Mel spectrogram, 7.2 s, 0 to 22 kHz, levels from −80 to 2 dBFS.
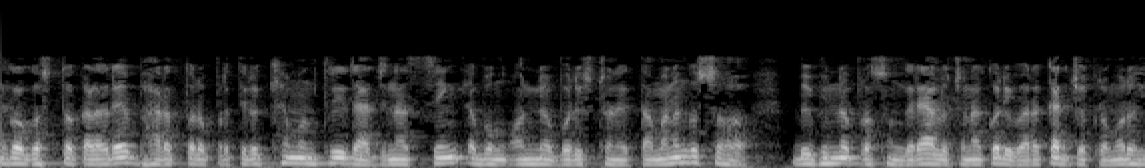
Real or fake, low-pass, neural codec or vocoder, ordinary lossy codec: real; 5.4 kHz; none; none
